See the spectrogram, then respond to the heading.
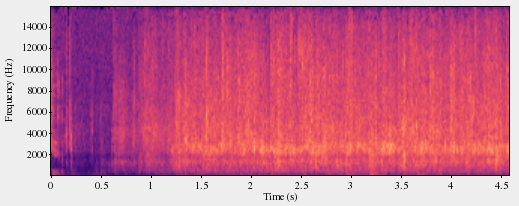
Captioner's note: clapping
